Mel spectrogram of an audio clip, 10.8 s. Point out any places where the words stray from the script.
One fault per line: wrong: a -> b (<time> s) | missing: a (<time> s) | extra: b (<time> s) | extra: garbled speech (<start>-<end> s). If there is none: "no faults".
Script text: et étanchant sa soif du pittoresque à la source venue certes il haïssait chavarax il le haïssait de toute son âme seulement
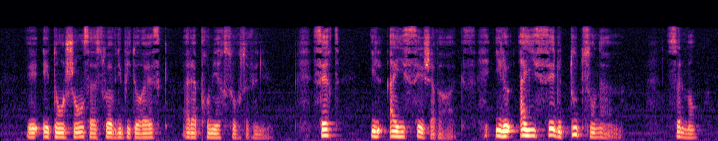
extra: première (2.9 s)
